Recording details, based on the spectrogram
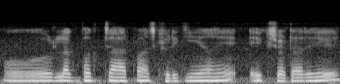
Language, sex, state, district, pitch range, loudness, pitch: Hindi, female, Madhya Pradesh, Bhopal, 115-170 Hz, -13 LUFS, 165 Hz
